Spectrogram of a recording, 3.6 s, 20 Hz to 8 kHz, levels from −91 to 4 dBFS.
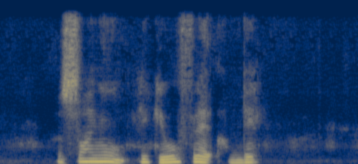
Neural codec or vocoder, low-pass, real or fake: codec, 16 kHz, 1.1 kbps, Voila-Tokenizer; 7.2 kHz; fake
